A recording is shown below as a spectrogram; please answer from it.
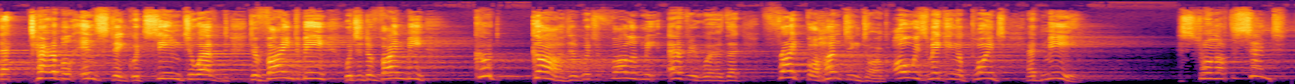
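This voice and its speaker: A tormented male ex-convict turned benefactor, acted out by a man in an audio drama monologue, speaks in a long, hall-like reverb. His voice is bright and forceful. He argues with his own guilt in theatrical, agonized questions. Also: very high-pitched, heavily acted. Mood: agitated, relieved.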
